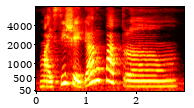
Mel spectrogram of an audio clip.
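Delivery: PATRÃO stretched out and left hanging; slow down, hang on the last word PATRÃO; suspenseful trailing off. Shown as a demonstration. Teacher showing ellipsis in a story, suspenseful. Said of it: "deixar algum assunto em suspense".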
